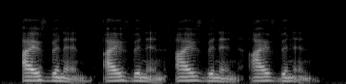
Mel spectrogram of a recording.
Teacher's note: The contraction I've the word been, and in. They're all quite quick and linked together.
